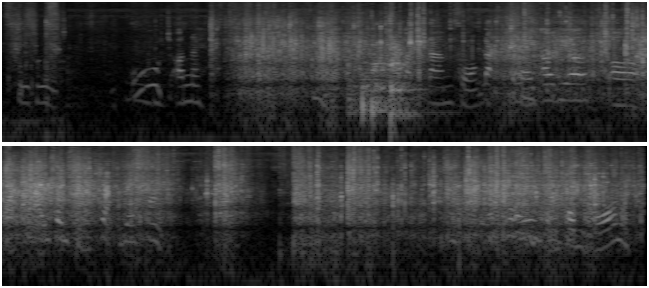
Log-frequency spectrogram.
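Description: Young women talk with each other nearby.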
